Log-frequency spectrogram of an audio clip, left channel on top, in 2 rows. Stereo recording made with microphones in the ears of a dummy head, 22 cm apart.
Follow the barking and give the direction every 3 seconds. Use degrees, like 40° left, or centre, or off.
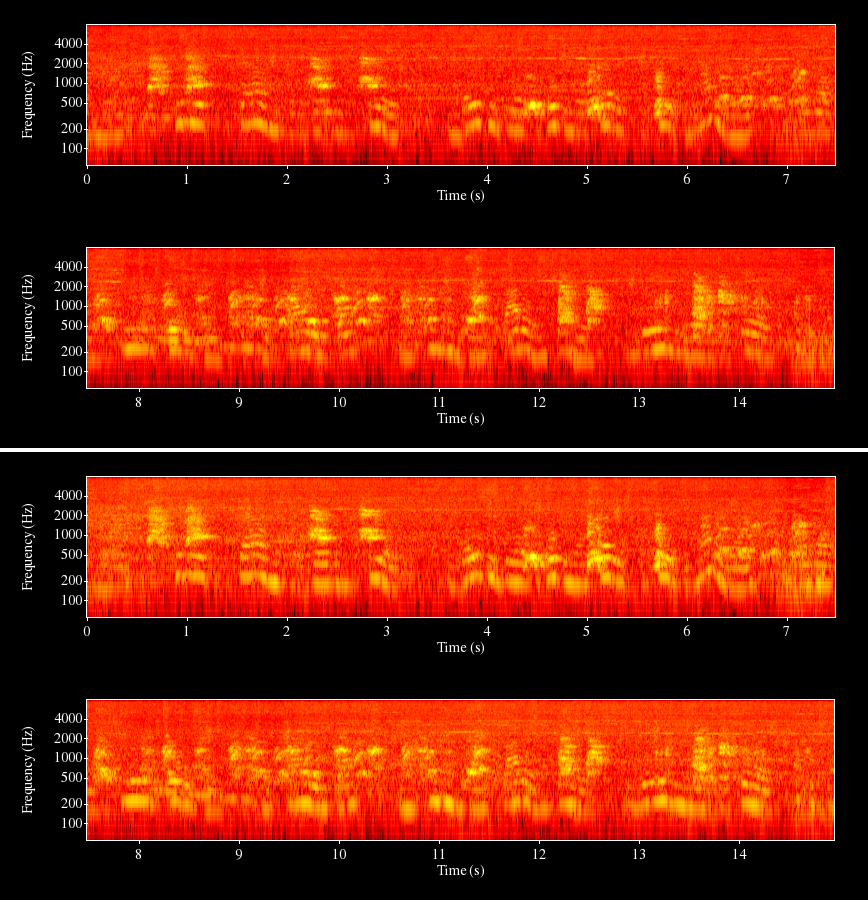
20° right, 20° right, 10° right, 30° left, 50° left.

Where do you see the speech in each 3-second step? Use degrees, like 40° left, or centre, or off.
30° right, 30° right, centre, 40° left, 10° left.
